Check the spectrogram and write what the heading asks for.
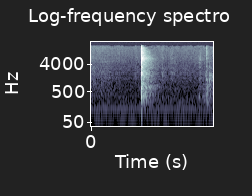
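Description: A single sharp knock or slap about a second in, with a short echo, over a faint low hum.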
